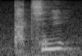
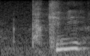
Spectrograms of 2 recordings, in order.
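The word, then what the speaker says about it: Tacchini: 네, 그래서 테니스 쪽에서 이번에 인수한 브랜드가 세르지오 타치니? 타키니? 네. 네, 원래는 그 이탈리아 발음은 타치니인데 네. 타키니라고 하더라고요. 네, 근데 이게 한때 조코비치라고 아시죠?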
